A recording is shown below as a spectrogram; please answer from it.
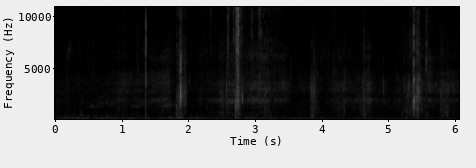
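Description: Steady low outdoor rumble with about six short, sharp snaps spread through it.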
